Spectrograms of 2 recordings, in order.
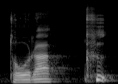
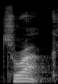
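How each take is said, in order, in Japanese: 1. 最後ははっきりした母音で終わります。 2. 最後はkの音で終わります。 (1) "日本語だとちゃんとく" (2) "英語だとK の音で終わりますね"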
